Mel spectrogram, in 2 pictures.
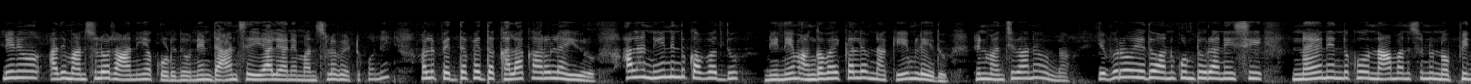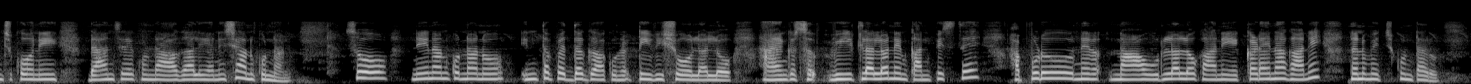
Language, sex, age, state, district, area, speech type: Telugu, female, 18-30, Telangana, Hyderabad, urban, spontaneous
